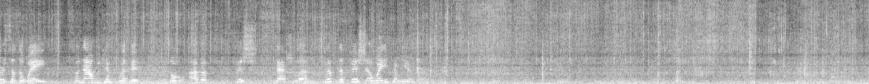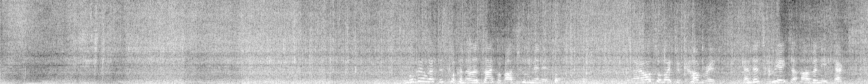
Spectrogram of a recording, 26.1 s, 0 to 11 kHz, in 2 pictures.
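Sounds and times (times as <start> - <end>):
fish sizzling in hot oil: 0.0 - 26.0.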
